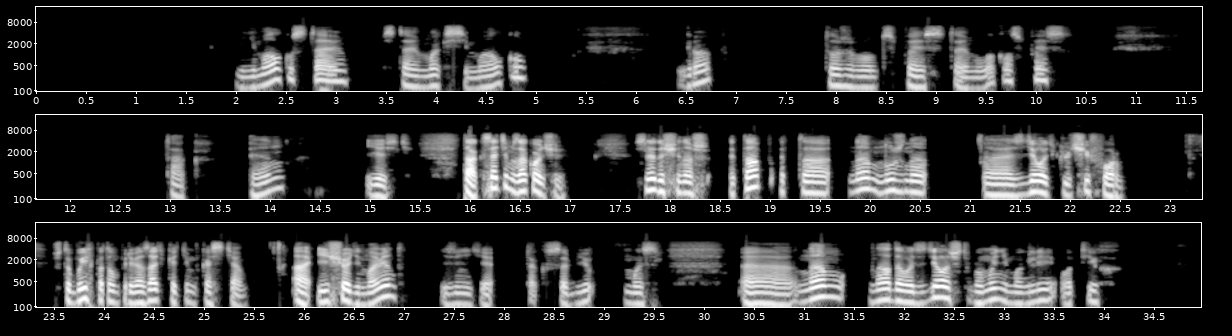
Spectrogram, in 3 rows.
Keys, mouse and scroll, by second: 6.2 g, 8.1-9.7 drag, 10.6 g, 13.6 n, 29.6 click, 30.2-32.8 right drag, 32.8 g.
